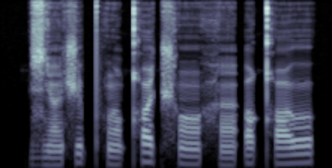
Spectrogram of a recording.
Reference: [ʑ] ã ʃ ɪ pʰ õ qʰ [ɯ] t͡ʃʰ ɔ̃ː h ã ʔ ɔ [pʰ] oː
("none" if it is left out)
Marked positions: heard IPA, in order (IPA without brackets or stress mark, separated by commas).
ʑ, u, qʰ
